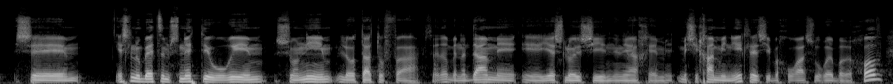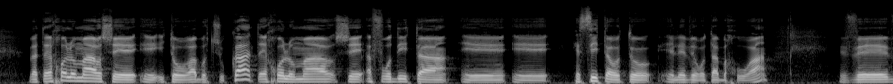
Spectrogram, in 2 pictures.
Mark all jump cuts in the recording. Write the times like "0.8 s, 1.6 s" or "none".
none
